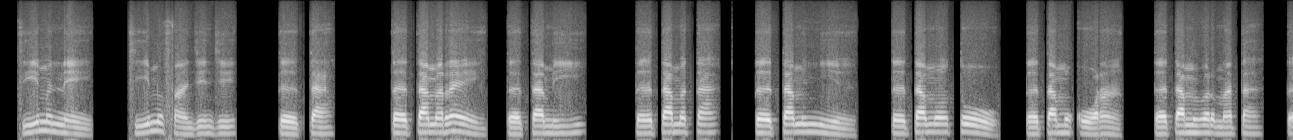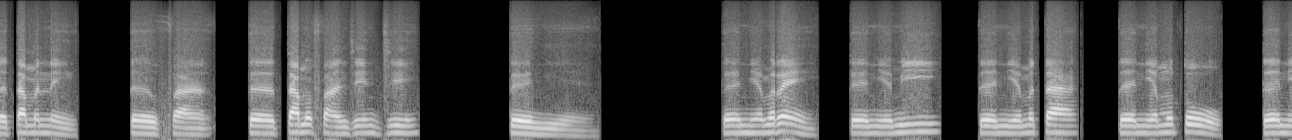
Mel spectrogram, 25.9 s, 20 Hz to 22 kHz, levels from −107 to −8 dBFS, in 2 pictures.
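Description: From start to finish the speech carries 1-bit DFPWM compression, heavy throughout: each sample keeps a single up-or-down bit, so the waveform is only a rough tracking guess. The result is dense fuzz and crackle, treble drowned in hiss, fitting a roughly 48 kbps stream. Unlike the warbly, swirling artefacts of low-bitrate perceptual codecs, this damage is a constant gritty noise bed.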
